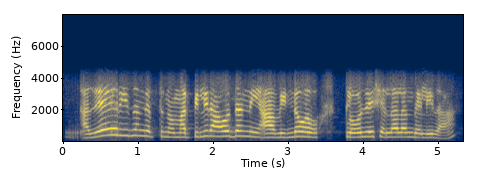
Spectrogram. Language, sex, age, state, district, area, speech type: Telugu, female, 18-30, Telangana, Jagtial, urban, conversation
